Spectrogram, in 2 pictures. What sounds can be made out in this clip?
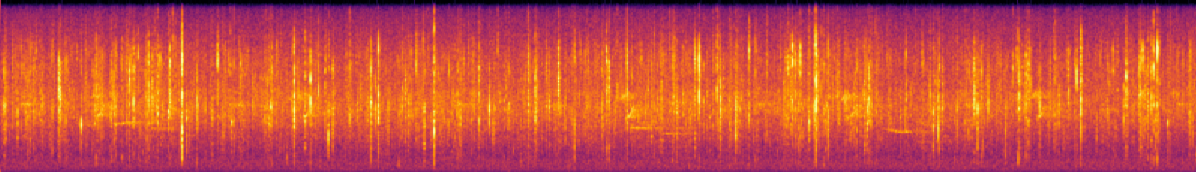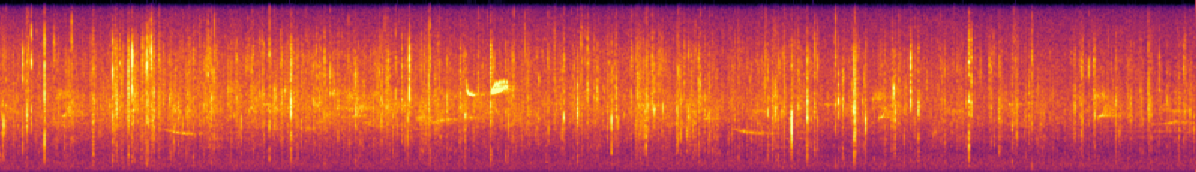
Pacific-slope Flycatcher call, Pacific-slope Flycatcher song, Hermit Thrush song, rain, Pacific Wren song, Golden-crowned Kinglet call, Varied Thrush song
